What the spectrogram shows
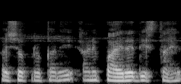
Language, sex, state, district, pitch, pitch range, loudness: Marathi, female, Maharashtra, Nagpur, 190 Hz, 185-195 Hz, -18 LUFS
